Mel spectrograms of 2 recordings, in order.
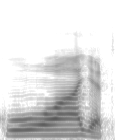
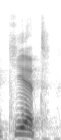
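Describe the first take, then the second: First: "quiet" in two syllables, "KWAI-et"; "quiet" as KWAI-et, w clearly sounded; correct pronunciation of quiet. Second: "quiet" as one syllable, "kyet"; mispronounced "quiet", kyet with no w; wrong pronunciation of quiet. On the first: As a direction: model "quiet" carefully with a drawn-out "kwai". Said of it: "se dice". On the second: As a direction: say "quiet" wrongly as "KYET", dropping the "wai" sound. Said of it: "no se dice quiet". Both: Shown as a demonstration.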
